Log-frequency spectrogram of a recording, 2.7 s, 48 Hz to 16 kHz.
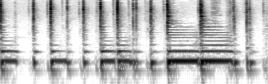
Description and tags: Sympatheque Guit B 7
jazz, music, jazzy
music, jazzy, jazz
